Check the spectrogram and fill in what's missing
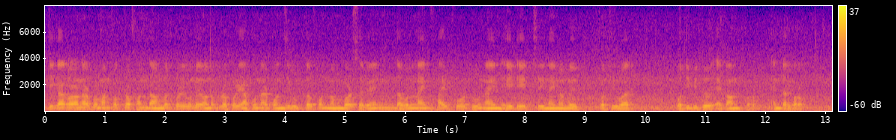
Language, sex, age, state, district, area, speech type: Assamese, male, 30-45, Assam, Nalbari, rural, read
